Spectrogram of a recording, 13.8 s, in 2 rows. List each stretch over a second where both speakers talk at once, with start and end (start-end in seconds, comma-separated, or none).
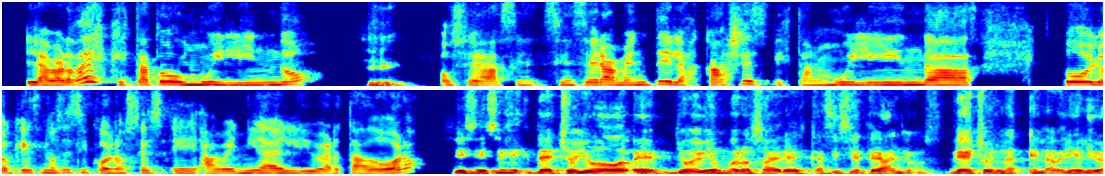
none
